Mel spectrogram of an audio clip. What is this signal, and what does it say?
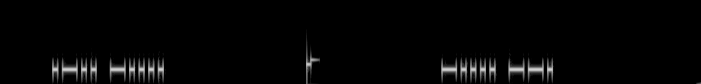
Morse code, heard as a keyed tone, about 25 wpm, 700 Hz. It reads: L6 6G
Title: Single-Letter Single-Number 25wpm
